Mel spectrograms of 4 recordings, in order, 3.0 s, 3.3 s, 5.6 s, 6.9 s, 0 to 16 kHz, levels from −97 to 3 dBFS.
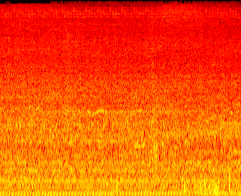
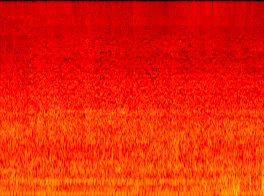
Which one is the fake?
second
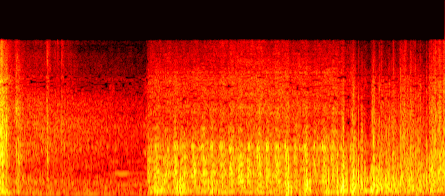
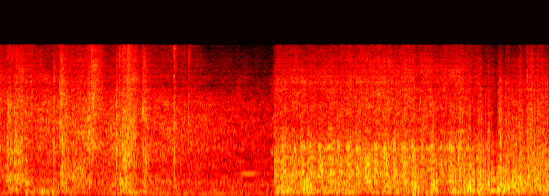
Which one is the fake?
second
